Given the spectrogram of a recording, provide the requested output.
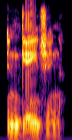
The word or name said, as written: engaging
